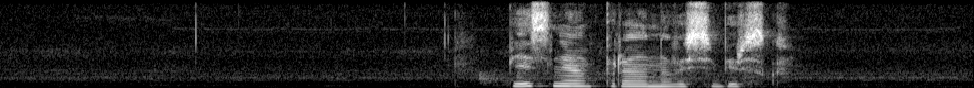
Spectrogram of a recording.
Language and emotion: Russian, neutral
